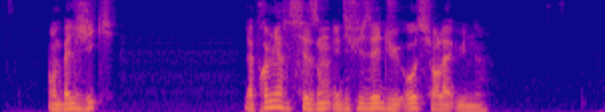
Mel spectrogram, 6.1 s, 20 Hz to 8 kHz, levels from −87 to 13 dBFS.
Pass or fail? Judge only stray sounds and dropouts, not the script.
pass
